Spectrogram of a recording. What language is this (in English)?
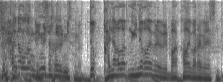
Kazakh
